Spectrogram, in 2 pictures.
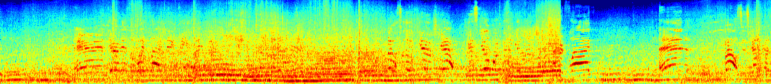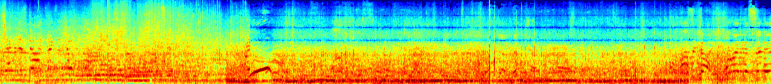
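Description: Rallycross race cars running on the circuit, their engines repeatedly revving up and dropping back as they accelerate and brake through the corners. About two-thirds of the way in, the sound abruptly becomes louder and more even.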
